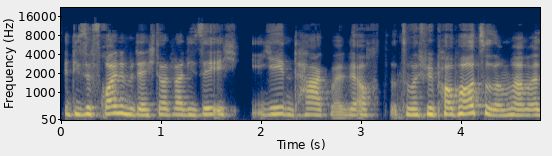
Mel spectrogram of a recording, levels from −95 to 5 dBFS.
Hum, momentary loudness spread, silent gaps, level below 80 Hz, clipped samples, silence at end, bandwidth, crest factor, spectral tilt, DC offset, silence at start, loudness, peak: none; 9 LU; none; -60 dBFS; under 0.1%; 0 s; 12.5 kHz; 16 dB; -5.5 dB/octave; under 0.1%; 0.05 s; -18 LUFS; -2 dBFS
